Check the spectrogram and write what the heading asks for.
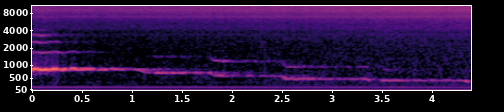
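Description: Operatic soprano voice: a loud high note with vibrato breaks off at the start, then a soft descending phrase, stepping down note by note. A steady low hum runs underneath.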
